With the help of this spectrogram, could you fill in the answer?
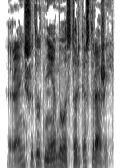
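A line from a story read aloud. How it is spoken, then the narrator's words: Muttered. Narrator (Russian): пробормотал Ирентиль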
